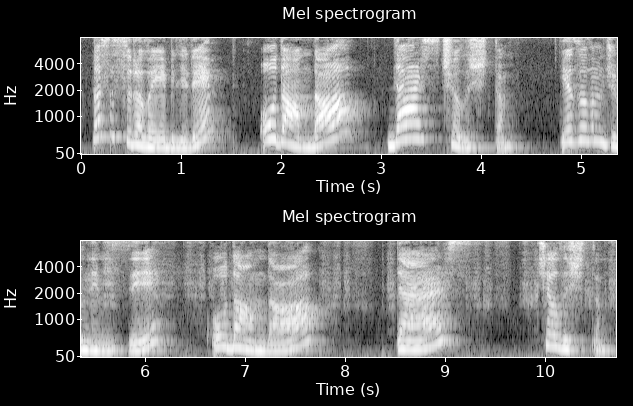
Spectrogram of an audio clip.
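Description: A woman's voice: high-pitched, bright, forceful tone. A woman teacher taking young children through a workbook exercise, patient, stressing each word one at a time. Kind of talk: first-grade lesson explaining a workbook.

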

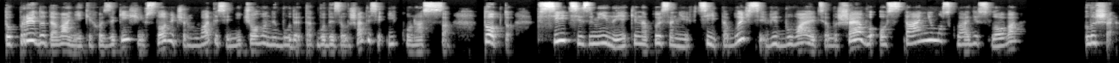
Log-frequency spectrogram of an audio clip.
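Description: Woman, language teacher, high voice, creaky, patient, repeats rules, slow on examples. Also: warm tone. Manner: slows to spell out example words. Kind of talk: explaining Finnish grammar.

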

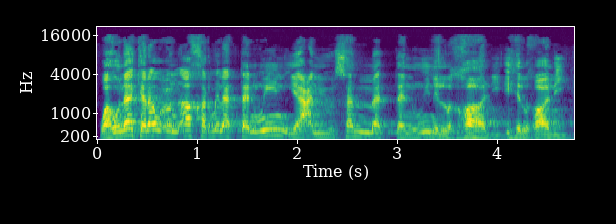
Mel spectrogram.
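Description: A man's voice: on the high side, darkish tone, highs cut off. Man lecturing in an echoey hall. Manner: explanatory, recites poetry slowly, mixes formal Arabic with Egyptian colloquial asides. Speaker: Arabic language lecturer. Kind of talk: classroom-style lecture on grammar. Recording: echoey hall with long reverb.

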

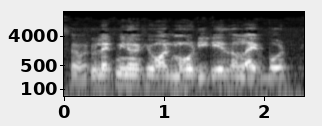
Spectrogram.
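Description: A man's voice: mid-range voice, steady tone, fast, darkish tone, lo-fi sound, a little hiss or hum. A young man touring a lifeboat for his vlog, explaining plainly while filming on his phone, with Hindi mixed into his English. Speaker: merchant navy officer vlogger. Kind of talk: casual guided tour vlog. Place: inside a ship's lifeboat. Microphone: handheld phone.

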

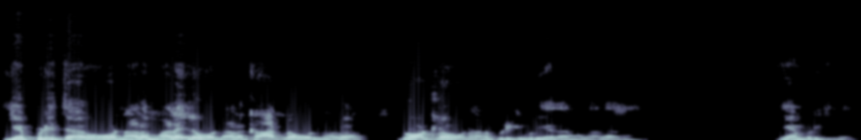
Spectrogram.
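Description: A man's voice: sits high, normal speed, lo-fi sound. A man giving a political interview as the guest, pressing his case with a stream of combative rhetorical questions.

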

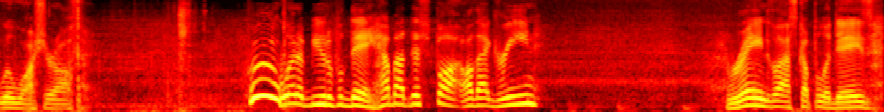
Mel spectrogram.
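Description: A man in his thirties casually demonstrating camping gear outdoors, chatting to viewers in a relaxed way. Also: on the high side. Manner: relaxed, chatty, addresses viewers as "you guys". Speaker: vlogger showing camping gear. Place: forest clearing outdoors. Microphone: camera on a tripod and handheld selfie camera.

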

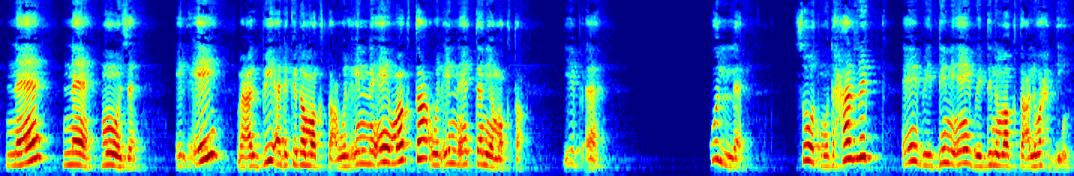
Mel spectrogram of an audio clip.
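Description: A young woman with an Egyptian Arabic accent teaching a primary-school English lesson. She reads English slowly, translates it and keeps asking questions. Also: mid-range voice.

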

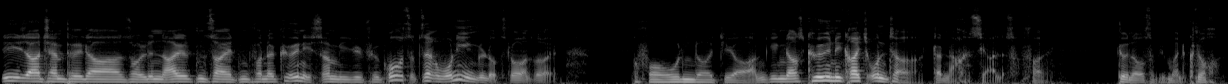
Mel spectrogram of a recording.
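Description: A man's voice: medium pitch, lively intonation, moderate pace, darkish tone, voice pushed down, close to an everyday voice. Man putting on a grumpy old hermit. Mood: world-weary. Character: grumpy old male hermit, teasing and world-weary. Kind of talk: dramatised reading of game dialogue.

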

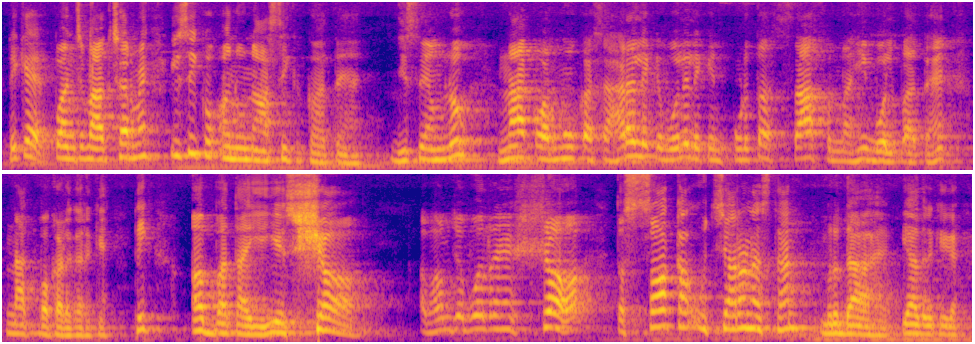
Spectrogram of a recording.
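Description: A man's voice: high-pitched, lively intonation, normal speed. A male teacher, giving a step-by-step grammar lesson to students and answering his own questions as he goes. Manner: explains step by step, asks questions and answers them.

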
